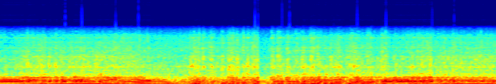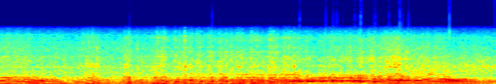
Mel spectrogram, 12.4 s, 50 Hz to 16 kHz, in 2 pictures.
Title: E30 Rough Idle 2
